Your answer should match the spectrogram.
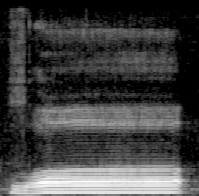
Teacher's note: اوپر والے دونوں دانتوں کے پیچھے لگا کے زبان کو ٹچ کریں گے تو صحیح طریقے سے ظا ادا ہوگا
